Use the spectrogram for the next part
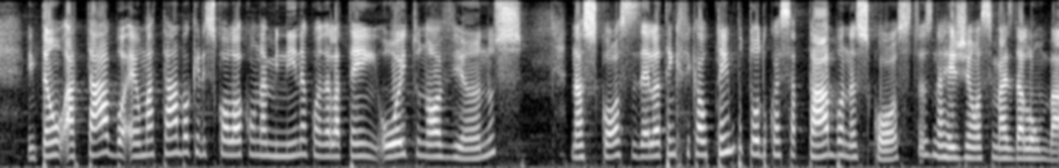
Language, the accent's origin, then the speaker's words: Portuguese; Brazil; Mas quantas tábuas invisíveis nós, mulheres aqui brasileiras, não temos, né?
